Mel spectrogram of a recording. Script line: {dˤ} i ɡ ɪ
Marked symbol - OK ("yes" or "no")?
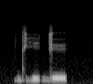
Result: no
